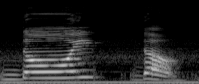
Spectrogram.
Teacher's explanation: o O no som sai mais forte do que o I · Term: ditongo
